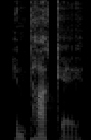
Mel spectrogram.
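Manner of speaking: a quiet prayer over the tomb; hushed farewell. Acted. Montresor blessing the sealed niche softly. Closing Latin benediction, hushed.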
